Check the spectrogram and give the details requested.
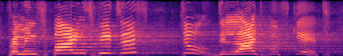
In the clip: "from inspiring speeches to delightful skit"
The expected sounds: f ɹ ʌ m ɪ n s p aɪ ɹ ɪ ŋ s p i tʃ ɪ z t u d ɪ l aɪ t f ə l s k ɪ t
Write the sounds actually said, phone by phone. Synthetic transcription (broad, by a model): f ɹ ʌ m ɪ n s p aɪ ɹ ɪ ŋ s p i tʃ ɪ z t u d ɪ l aɪ t f ə l s k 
